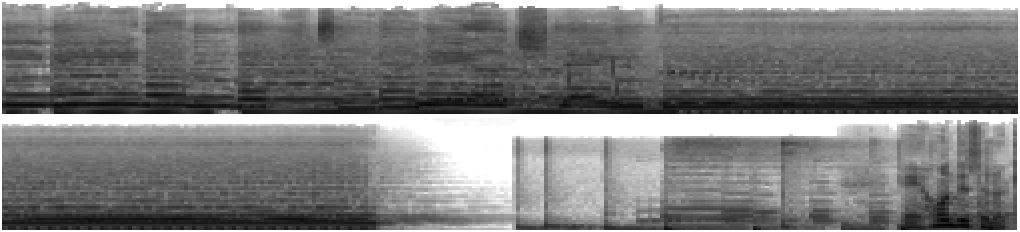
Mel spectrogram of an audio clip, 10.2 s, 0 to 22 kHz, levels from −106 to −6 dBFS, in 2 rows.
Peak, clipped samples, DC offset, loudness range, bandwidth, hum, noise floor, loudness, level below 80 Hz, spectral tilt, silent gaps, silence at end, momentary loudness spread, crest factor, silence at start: 0 dBFS; under 0.1%; under 0.1%; 7 LU; 19 kHz; none; -44 dBFS; -14 LUFS; -26 dBFS; -5.5 dB/octave; none; 0 s; 15 LU; 14 dB; 0 s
